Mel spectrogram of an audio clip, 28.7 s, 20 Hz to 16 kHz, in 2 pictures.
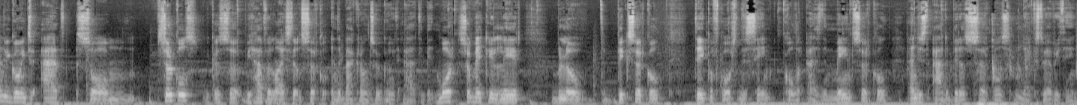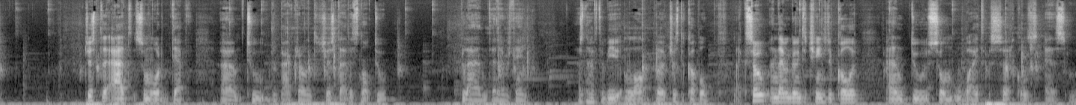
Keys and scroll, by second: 13.2 alt+BackSpace, 13.5 ctrl+d, 15.6 alt+BackSpace, 15.9 ctrl+d, 18.4 alt+BackSpace, 18.8 ctrl+d, 21.0 alt+BackSpace, 21.3 ctrl+d, 22.9 alt+BackSpace, 23.2 ctrl+d, 27.7 alt+BackSpace, 28.1 ctrl+d.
